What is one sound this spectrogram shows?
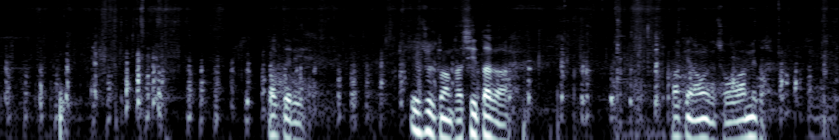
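Hens cluck close by.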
